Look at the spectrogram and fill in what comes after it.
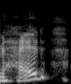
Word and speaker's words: Heed: Heed, or as I think our Swedish friends have told us, it's pronounced Tim Head.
